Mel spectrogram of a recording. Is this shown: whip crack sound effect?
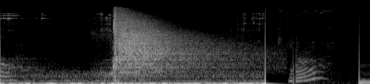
yes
